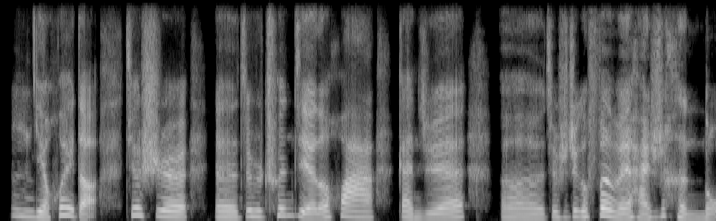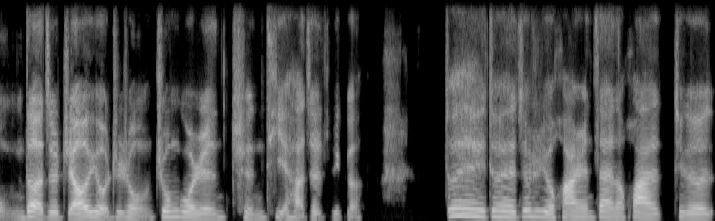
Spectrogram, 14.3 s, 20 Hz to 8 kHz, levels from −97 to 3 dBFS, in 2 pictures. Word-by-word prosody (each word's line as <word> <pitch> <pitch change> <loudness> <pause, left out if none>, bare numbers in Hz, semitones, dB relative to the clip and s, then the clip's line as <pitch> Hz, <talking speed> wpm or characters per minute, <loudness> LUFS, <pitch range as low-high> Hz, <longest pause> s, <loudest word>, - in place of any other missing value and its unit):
嗯， 235 -2 -6
也 200 -2 +2
会 270 +8 +1
的。 - - +3 0.3
就 270 0 -1
是 210 -6 +3 0.2
呃， 195 -1 0
就 225 +5 -2
是 225 - -2
春 255 +3 -2
节 200 -9 +4
的 190 +5 +2
话， 210 -4 +3 0.2
感 195 -4 -1
觉， 175 +3 +1 0.4
呃， 175 -2 -3
就 195 +3 -5
是 195 - -3
这 220 - 0
个 210 0 -1
氛 250 0 +5
围 175 -1 +5
还 175 -2 +2
是 210 +7 -2
很 170 -8 -4
浓 170 +1 -7
的， 210 -4 +6
就 190 +2 -1
只 185 -3 -1
要 180 +4 +7
有 190 -4 +1
这 190 -1 -6
种 180 -3 -5
中 210 +2 -2
国 195 -2 +1
人 165 -2 0
群 170 -2 -6
体 195 -1 -4
哈， 190 +3 -1
就 185 - -4
是 - - -9
这 175 - -9
个 180 - -8 0.8
对， 250 -2 +1
对， 215 -2 0
就 220 +3 -3
是 220 - -4
有 190 -2 0
华 185 -1 +3
人 185 0 -2
在 195 -1 0
的 180 - -2
话， 185 -3 +4 0.2
这 195 - -6
个 175 -2 -2
190 Hz, 230 characters per minute, -23 LUFS, 180-215 Hz, 0.8 s, 要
